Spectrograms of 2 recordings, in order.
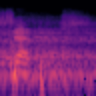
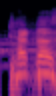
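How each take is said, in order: First: The word begins with an 'st' cluster. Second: The word begins with an aspirated 't' sound. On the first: The speaker calls it right. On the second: The speaker calls it wrong. "ঠাটাস না"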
